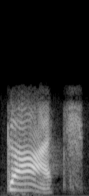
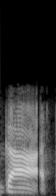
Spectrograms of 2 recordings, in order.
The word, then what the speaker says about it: Gotsch: Gotch like gotcha. That's gotcha. – Like a gotcha.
